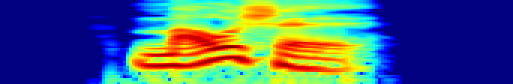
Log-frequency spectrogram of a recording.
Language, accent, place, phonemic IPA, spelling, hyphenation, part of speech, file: German, Germany, Berlin, /ˈmaʊ̯ʃəl/, Mauschel, Mau‧schel, noun, De-Mauschel.ogg
- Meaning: a Jew, especially a poor and/or Yiddish-speaking one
